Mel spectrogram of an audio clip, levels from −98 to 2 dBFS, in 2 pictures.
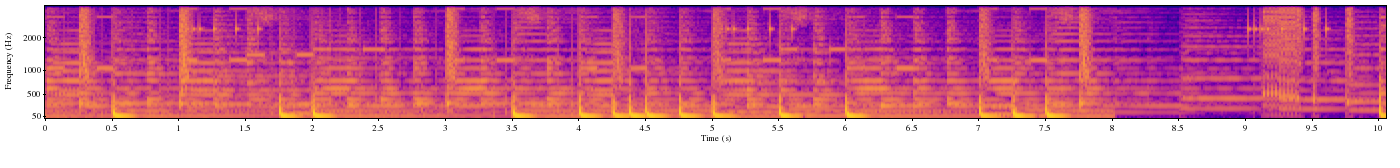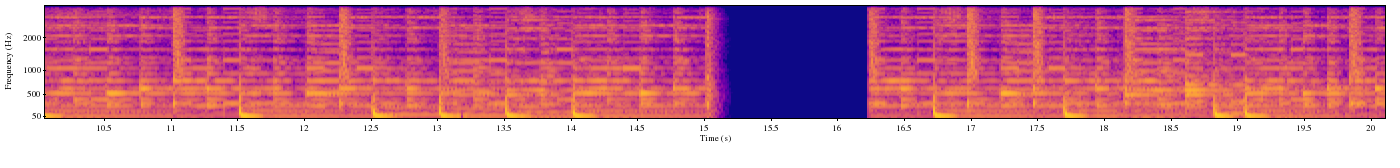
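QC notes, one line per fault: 0.09–4.01 s, train of clicks: a burst of ticking sits over the sound for the first four seconds, about 8 clicks a second but unevenly spaced, some 30 in all, with peaks a few dB above the programme (about 5 dB). They're all much the same shape and carry straight through the quieter moments, so they're riding on top rather than coming from the source. Likely cause is interference from nearby gear or a struggling interface.
15.02–16.25 s, call audio freeze: the sound stalls for about 1.2 s. The last bit smears into a short fading buzz and then drops to silence for roughly 1.06 s before picking up exactly where it left off. Nothing is lost; the gap is inserted, so everything afterwards runs about 1.2 s late. That fits packets held up in transit with the jitter buffer running dry, likely a network hiccup, with the receiver padding until they turned up.
17.35 s to the end, jitter buffer speed-up: the tail runs hurried, about 117% speed with the pitch unchanged. 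After the stall the buffer was holding too much, so the receiver trimmed it back by snipping many tiny pitch-period chunks, roughly half a second in total. That's why the timing feels rushed without any chipmunk effect. Everything stays band-limited to 4 kHz, consistent with a narrowband call codec such as G.711.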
